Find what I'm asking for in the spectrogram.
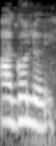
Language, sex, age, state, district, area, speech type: Assamese, female, 18-30, Assam, Kamrup Metropolitan, urban, read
